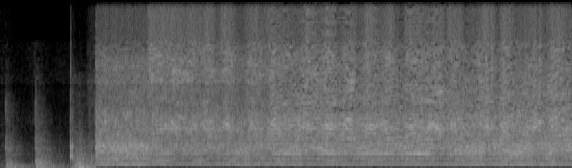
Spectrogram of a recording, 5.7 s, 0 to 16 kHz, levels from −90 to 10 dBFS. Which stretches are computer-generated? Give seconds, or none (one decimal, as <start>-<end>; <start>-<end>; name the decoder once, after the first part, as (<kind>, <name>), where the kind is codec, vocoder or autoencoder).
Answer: 0.6-1.4 (vocoder, BigVGAN v2)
